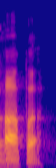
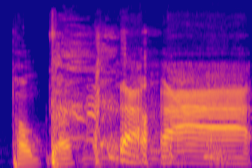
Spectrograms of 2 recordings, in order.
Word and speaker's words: Pompa: How do you say it correctly? Tom Papa. Pompa.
